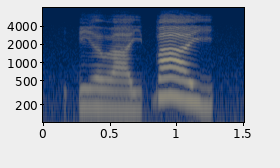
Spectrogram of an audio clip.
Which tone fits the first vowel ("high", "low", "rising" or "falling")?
low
